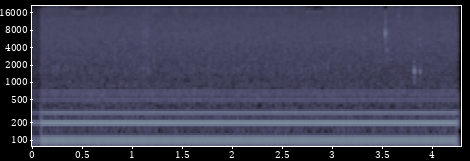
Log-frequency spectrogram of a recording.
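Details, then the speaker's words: Marshall JTM45 Super 100 guitar amp, believed to be from late 1965, during a hum-loop repair and recap: a steady low mains hum with a buzzy overtone, noticeable but livable; the earthing arrangement is to be reworked to fix it. "very noticeable isn't it it's livable with but we know that we can do better with our little earthing Arrangement here"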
